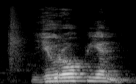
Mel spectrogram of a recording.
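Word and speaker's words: European: यूरोपियन यूरोपियन की spelling क्या है? ई यू आर ओ पी इ एन। लेकिन साउंड देखनी है। वर्ड नहीं देखना कि हमने वोवेल नहीं देखने। हमने साउंड देखनी है उनकी। वोवेल साउंडिंग होना चाहिए।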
